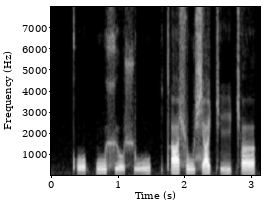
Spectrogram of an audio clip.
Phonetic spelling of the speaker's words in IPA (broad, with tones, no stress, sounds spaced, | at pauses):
kʼ o˩˥ k͡p u˦˥ xʲ o˧˩ ʃ u˩˥ | tʼ a˦˥ ɬ u˦˥ ɕ a˧˥˧ cʰ i˧˥˧ cʰ ɐ˦˥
